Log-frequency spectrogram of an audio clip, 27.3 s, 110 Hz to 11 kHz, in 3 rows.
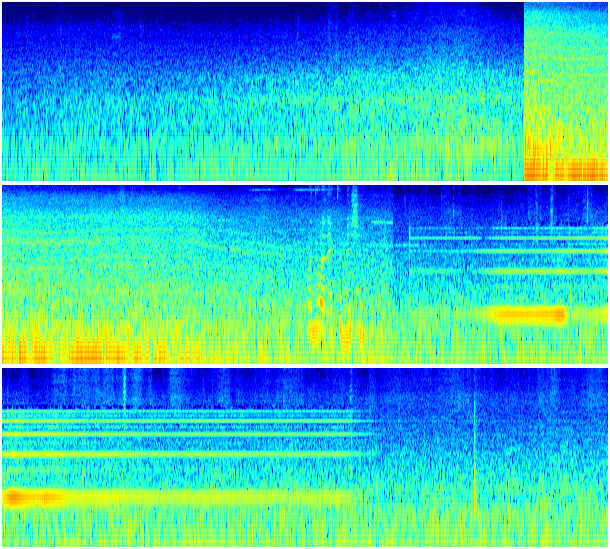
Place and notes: Above the Kingsway Telephone Exchange - London, (Above the Kingsway Telephone Exchange)
20 July 2009, 21:43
